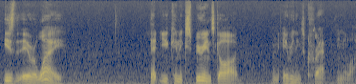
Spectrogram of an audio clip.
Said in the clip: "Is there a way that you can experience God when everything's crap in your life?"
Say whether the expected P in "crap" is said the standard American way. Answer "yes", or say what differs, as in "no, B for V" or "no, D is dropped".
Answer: yes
